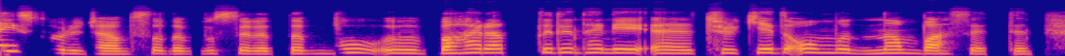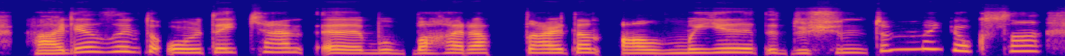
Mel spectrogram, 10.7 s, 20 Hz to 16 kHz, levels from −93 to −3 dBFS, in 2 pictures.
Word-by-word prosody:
şey 365 - +4 0.2
soracağım 185 -5 0
sana 185 -1 -3
bu 195 - -7
sırada, 190 0 0
bu, 235 +5 -6
ııı, 220 -1 -1
baharatların, 250 +3 +2
hani, 250 -1 0
eee 215 -3 +3
Türkiye'de 250 +2 +2
olmadığından 225 -4 -1
bahsettin. 180 -2 -1 0.3
Hâlihazırda 290 +10 +1
oradayken 270 +3 +1
eee 220 -1 +5
bu 215 -1 -7
baharatlardan 235 +3 +2
almayı 240 +5 +1
da 230 - -5
düşündün 250 - -2
mü? - - +1
Yoksa, 345 0 -1
235 Hz, 130 wpm, -23 LUFS, 210-255 Hz, 0.3 s, eee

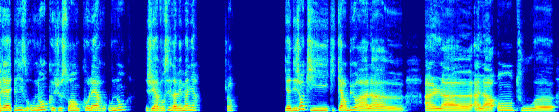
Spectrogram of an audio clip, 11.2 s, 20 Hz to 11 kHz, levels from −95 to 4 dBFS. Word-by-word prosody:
réalise 220 +1 +2
ou 215 +2 -5
non, 250 +5 +2
que 255 -6 -7
je 200 +1 -4
sois 205 +1 -2
en 200 -1 -1
colère 215 -1 -1
ou 210 0 -6
non, 255 +5 -2 0.4
je 195 -1 -7
vais 200 - +6
avancer 195 +6 -3
de - - -1
la 200 - +6
même 200 +1 0
manière, 230 +1 -2 0.5
tu - - -14
vois? 200 0 -11 0.9
Il 200 - -4
y - - +5
a - - +6
des 200 +2 0
gens 320 +8 +3
qui 205 -9 -2
qui 200 -1 -16
carburent 220 +2 +1
à 190 -2 +2
la, 190 0 +1
heu 170 -1 -3 0.4
à 190 0 +1
la, 180 -1 +3
heu - - +1
à 185 0 0
la 180 -1 +2
honte 225 0 -5
ou 200 -2 -6
heu, 175 0 +2
200 Hz, 205 wpm, -22 LUFS, 190-220 Hz, 0.9 s, vais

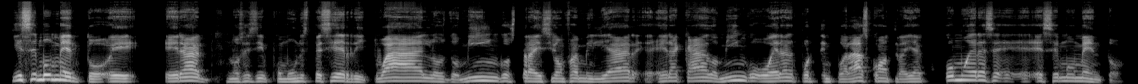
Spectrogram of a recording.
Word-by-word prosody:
y - - +1
ese 210 +3 +9
momento 185 - +4
e 140 -1 +2 0.2
era, 165 +4 +3 0.2
no 130 +1 -4
sé 140 +2 -6
si 140 0 -4
como 130 0 -4
una 140 - -1
especie 150 +4 +1
de 160 - +4
ritual, 155 +5 +3
los 135 -4 -5
domingos, 150 +6 -2
tradición 140 -1 -1
familiar, 145 +2 -3
e 140 - -8
era 160 +1 -4
cada 160 +2 -1
domingo, 160 +3 -2
o 140 0 0
era 160 +2 -1
por 145 -2 -7
temporadas 135 +3 -1
cuando 145 0 -4
traía 130 +2 -6
¿cómo 200 +2 +1
era 195 0 +1
ese 175 -2 -1 0.4
e - - -2
ese 155 +1 0
momento? 155 -8 -4
150 Hz, 175 wpm, -23 LUFS, 135-160 Hz, 0.4 s, ese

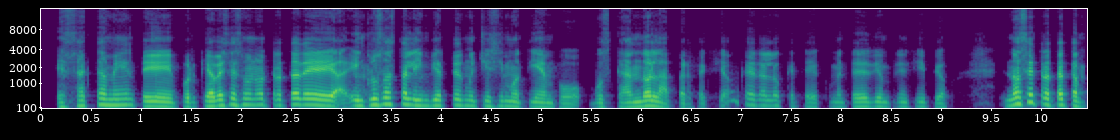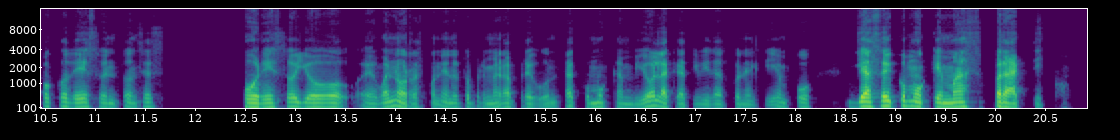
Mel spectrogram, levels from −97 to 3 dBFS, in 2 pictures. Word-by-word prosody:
Exactamente, 150 0 0
porque 130 +3 -5
a - - +8
veces 160 +3 +1
uno 175 0 -4
trata 165 +3 +1
de, 170 -3 +6
ah, - - -5
incluso 170 +5 +1
hasta 190 0 +1
le 165 - +1
inviertes 155 +1 -3
muchísimo 140 -3 -7
tiempo 115 -5 -7
buscando 115 +5 -1
la 135 -4 -1
perfección, 100 - -14
que 175 - -9
era 160 -1 -7
lo 155 -2 -10
que - - -19
te - - -14
comenté 125 0 -14
desde 125 +1 -4
un 120 -1 -12
principio. 125 0 -14 0.5
No 180 +6 +3
se 245 +3 +3
trata 175 -2 +2
tampoco 130 -4 -4
de 115 +1 -2
eso, 115 -1 -10
entonces, 110 +3 -12 0.8
por 115 -2 +3
eso 115 +3 -3
yo, 115 -1 0
eh, 100 - -11
bueno, 115 +2 -1
respondiendo 105 +2 -12
tu 115 0 -13
primera 110 +1 -8
pregunta, 100 -1 -11
¿cómo 110 +2 -9
cambió 105 +6 -5
la - - +1
creatividad 95 -1 -12
con 100 -1 -14
el 90 -3 -17
tiempo? - - -12 0.3
Ya 130 +3 +8
soy 140 +1 +6
como 140 -3 0
que 120 -2 +1
más 120 +2 +1
práctico, - - +3
125 Hz, 160 wpm, -25 LUFS, 115-155 Hz, 0.8 s, a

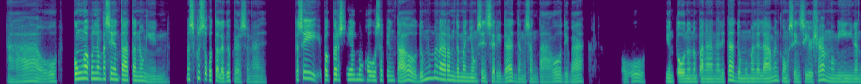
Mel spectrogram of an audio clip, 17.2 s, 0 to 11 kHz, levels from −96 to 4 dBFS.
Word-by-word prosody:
Ah, 125 +5 -5
oo 125 +4 -7 0.3
kung 225 +3 +4
ako 230 -1 +5
lang 225 - +1
kasi 220 0 +8
ang 200 -2 +1
tatanungin, 135 - -1 0.4
mas 205 - +7
gusto 235 -4 +4
ko 180 - +2
talaga 125 0 +1
personal. 110 -1 -3 0.6
Kasi 225 +2 +5
'pag 185 -1 +1
personal 195 0 +3
mong 190 -1 -5
kausap 175 +1 0
'yong 170 -1 -6
tao 140 +4 +2
doon 160 +9 -4
mo 240 - -5
mararamdaman 170 - 0
'yong 130 -2 0
sinseridad 125 +1 +2
ng 115 -1 -10
isang 110 -3 -2
tao 105 +5 -6
'di 110 - -10
ba? 115 +4 -4 0.8
Oo, 115 +2 -9 0.4
'yong 125 -2 -4
tono 115 0 +1
ng 115 0 -6
pananalita 115 +7 -1
do'n 120 -5 -6
mo - - -7
malalaman 115 +5 -2
kung 125 -7 -7
sincere 115 0 +2
siyang 175 - +1
humihingi 115 -1 -5
ng 115 - -11
130 Hz, 150 wpm, -23 LUFS, 115-180 Hz, 0.8 s, kasi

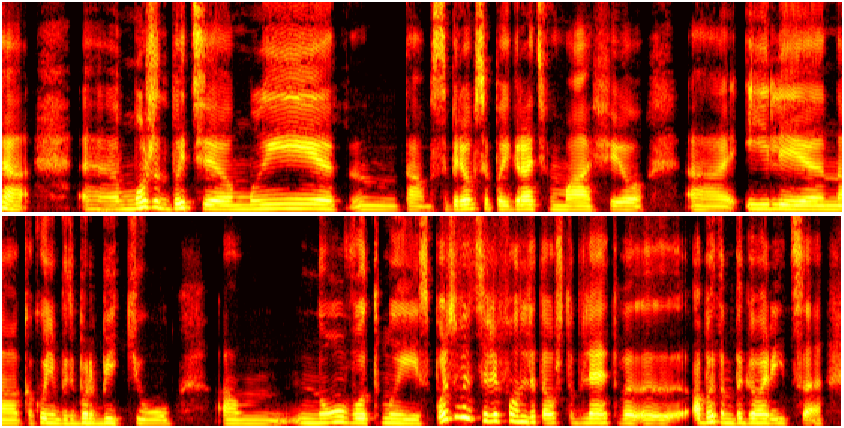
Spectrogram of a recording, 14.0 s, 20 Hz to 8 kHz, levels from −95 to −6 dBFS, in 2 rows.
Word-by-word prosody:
Да. - - +1 0.4
Э, 155 -1 -6
может 195 +5 +2
быть, 195 +1 +2
э, 155 -2 +4
мы, 170 +1 +2
м, 140 -2 -8
там 135 -2 -7
соберемся 170 +6 +1
поиграть 160 +1 +2
в 150 - -14
мафию, 140 -1 -1 0.3
а, 135 -2 -3
или 165 -3 +2
на 140 -1 -2
какой-нибудь 150 -1 -3
барбекю, 150 -3 -3 0.4
ам, 140 -3 -7 0.3
но 180 +5 +3
вот 170 -3 0
мы 160 -3 -1
использовали 325 - +3
телефон 245 -5 +1
для 200 -1 -1
того, 165 -4 +2
чтоб 170 -2 -9
для 165 0 +4
этого, 170 - -5
э, - - +4
э, 440 -1 -1
э, - - -11
об - - +3
этом 175 -6 0
договориться, 165 -2 0
160 Hz, 145 wpm, -23 LUFS, 145-175 Hz, 0.4 s, э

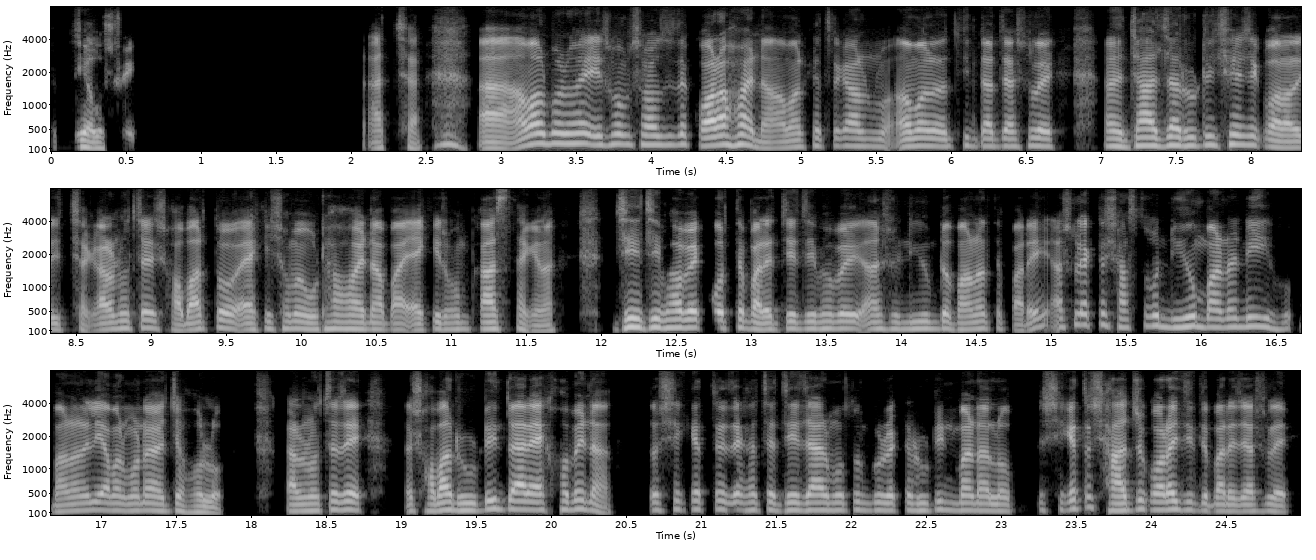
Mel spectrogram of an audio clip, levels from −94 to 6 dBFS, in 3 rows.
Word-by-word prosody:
জ্বি 145 - 0
অবশ্যই। 115 -1 -6 1.6
আচ্ছা। 120 - -8 0.5
আ - - +4 0.2
আমার 200 +2 +6
মনে 210 - +3
হয় 210 -1 +4
এরকম 195 +2 -1
সহযোগিতা 185 +1 -1
করা 170 +3 +8
হয় 195 -4 +4
না। - - 0
আমার 135 +3 -1
ক্ষেত্রে 160 0 -8
কারন 155 -1 -1 0.2
আমার 160 +1 +4 0.2
চিন্তার 155 -2 -2
যে - - +1
আসলে 160 +1 +1 0.4
অ্যা 155 - +2
যার, 165 0 +5
যার 175 -1 +4
রুটিন 180 +2 -3
সে, 200 - +2
সে - - 0
করার 125 -2 +4
ইচ্ছা। 120 - -8
কারণ 130 +2 +3
হচ্ছে 155 +2 0
সবার 125 +3 +2
তো - - +2 0.2
একই 135 +3 -8
সময় 145 -1 0
ওঠা 140 +2 -3
হয় 140 -1 +4
না - - +4
বা 130 - +1
একই 120 +4 -4
রকম 135 +1 -6
কাজ 140 0 +5
থাকে 120 -6 -2
না। - - -3 0.5
যে 175 - +5
যেভাবে 170 -1 +4
করতে 160 +1 +1
পারে, 130 -2 +5
যে 145 - +1
যেভাবে 145 +1 0 0.2
আসলে 140 0 -4
নিয়মটা 145 +1 -1
বানাতে 145 +2 -1
পারে। - - -1 0.2
আসলে 180 +6 -5
একটা 225 +1 -7
স্বাস্থ্যকর 195 +4 -3
নিয়ম 185 +3 +2
বানানেই 180 +2 0
হ - - -13 0.2
বানাইলেই 145 +5 +1
আমার 150 -1 -1
মনে 150 +1 0
হয় 140 -1 +3
যে - - +1
হলো। 115 -2 -2 0.4
কারণ 135 +1 0
হচ্ছে 145 +4 -2
যে - - +7 0.3
অ্যা 135 - -7
সবার 155 +4 +4
রুটিন 150 +5 0
তো 185 - 0
আর 165 - +5
এক 155 - -10
হবে 180 +2 +1
না। - - +1 0.3
তো - - -4
সেক্ষেত্রে 175 0 -5
দেখা 160 -1 0
যাচ্ছে 160 - -1
যে 155 - +2
যার 155 0 +5
মতন 155 +1 -5
করে 155 -1 -1
একটা 150 +1 -6
রুটিন 160 +3 -5
বানালো। 145 -2 +1 0.2
তো - - -16
সেক্ষেত্রে 180 +6 -1
সাহায্য 150 +3 +3
করাই 165 +1 +5
যেতে 150 -2 -4
পারে। 135 -1 +1
যে - - +2
আসলে 135 -1 -2
155 Hz, 225 wpm, -23 LUFS, 140-170 Hz, 1.6 s, করা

